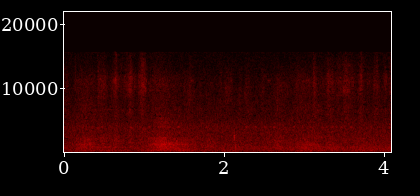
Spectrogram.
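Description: Near silence: room tone with a few faint, soft swishes of an eyeshadow brush sweeping over the eyelid.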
